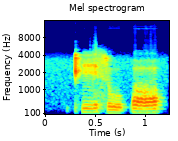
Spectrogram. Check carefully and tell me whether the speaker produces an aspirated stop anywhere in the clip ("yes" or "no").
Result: yes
